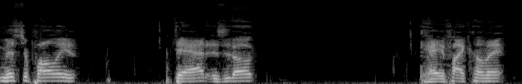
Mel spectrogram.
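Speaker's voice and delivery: words broken by gulps of air. Speaker demonstrates how he wants a character to talk, gulping big breaths of air. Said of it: "he takes those big gulps of air".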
